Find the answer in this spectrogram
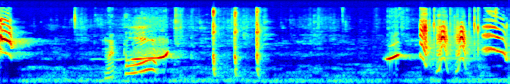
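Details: Parrot vocalizing indoors: a rising whistled note near the start, a bent whistle, sharp clicks, then bursts of harsh harmonic squawks and rising whistles at the end, over a low steady hum.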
